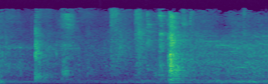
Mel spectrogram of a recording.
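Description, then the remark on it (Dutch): A front door is opened with a clunk and then pulled shut with a louder thud a couple of seconds later as someone goes out, over a low background rumble. “Ik ga de deur uit.”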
